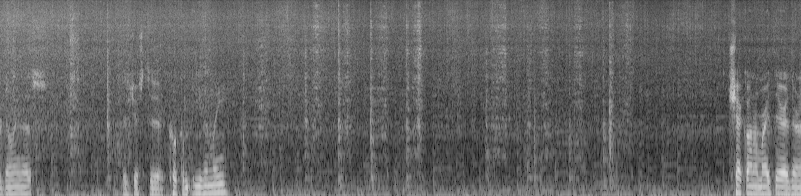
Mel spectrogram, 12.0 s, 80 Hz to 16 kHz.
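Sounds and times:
potatoes sizzling on a griddle: 0.0 - 12.0
metal spatulas scraping: 1.0 - 9.7.

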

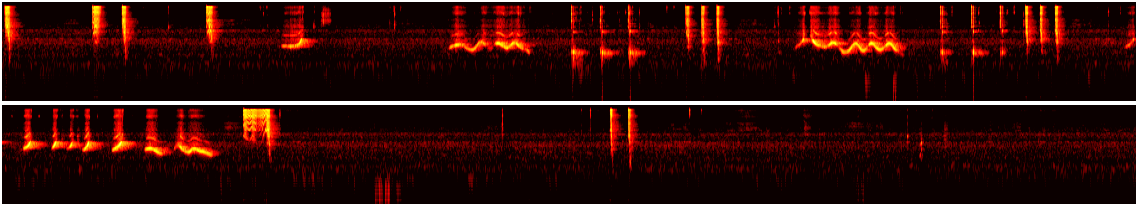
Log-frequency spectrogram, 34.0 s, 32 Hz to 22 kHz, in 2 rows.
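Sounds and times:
sharp bird clicks: 0.0 - 0.3, 1.4 - 2.0, 3.0 - 3.3, 10.2 - 10.9, 14.1 - 16.0, 20.6 - 21.2, 26.1 - 26.6.

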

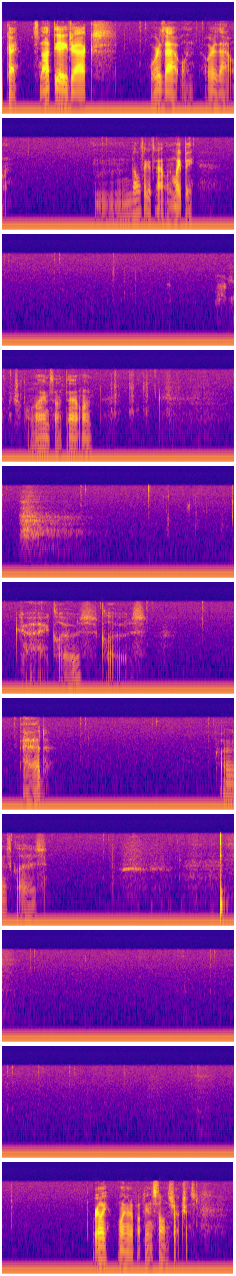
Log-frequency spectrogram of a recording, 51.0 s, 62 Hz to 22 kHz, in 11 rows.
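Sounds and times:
low hiss: 0.0 - 51.0
faint mouse clicks: 10.3 - 10.6, 40.6 - 43.3
person sighing: 18.9 - 20.2.

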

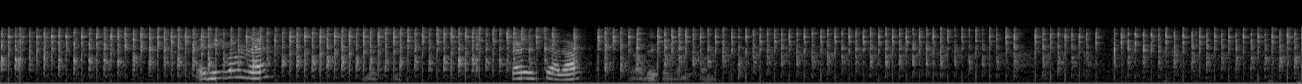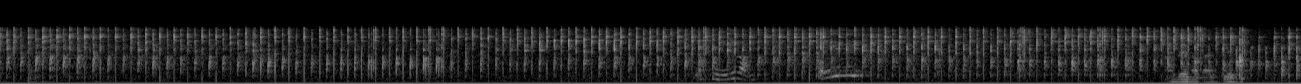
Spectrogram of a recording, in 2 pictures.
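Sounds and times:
toy steam boat popping: 0.0 - 26.0.

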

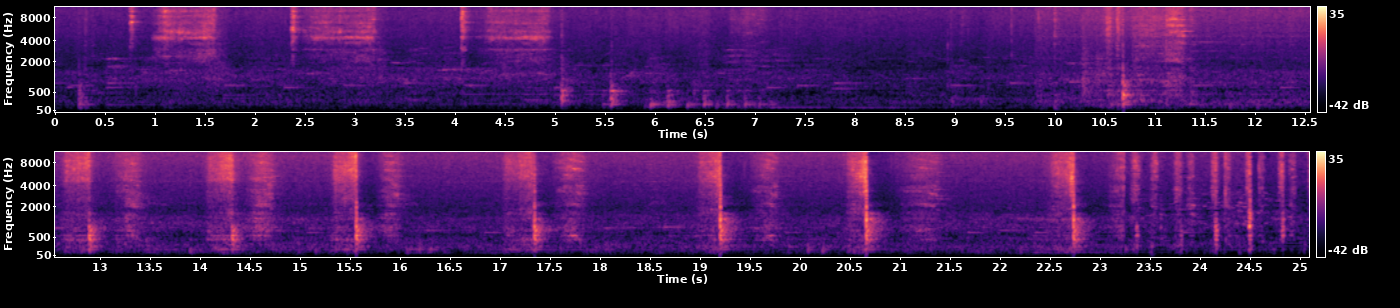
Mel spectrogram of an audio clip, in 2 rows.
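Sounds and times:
knife cutting on wooden board: 14.1 - 16.0.

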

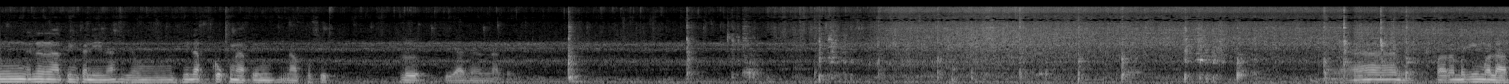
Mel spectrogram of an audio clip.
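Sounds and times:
frying sizzle: 0.0 - 15.0
metal pot clanks: 9.3 - 12.6.

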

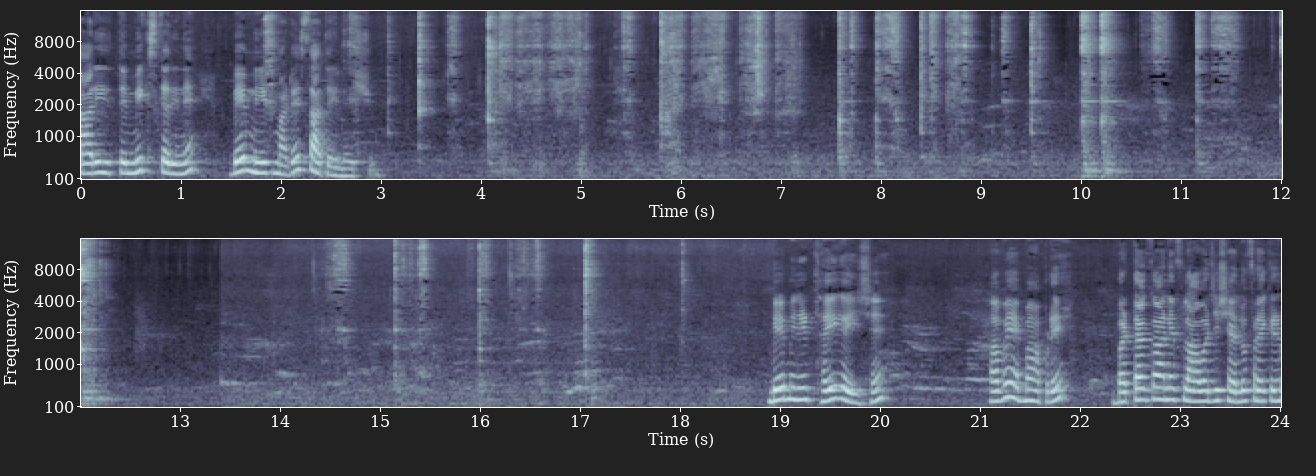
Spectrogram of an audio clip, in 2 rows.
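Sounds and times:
metal spoon scraping metal pan: 1.8 - 12.4, 14.3 - 17.3.

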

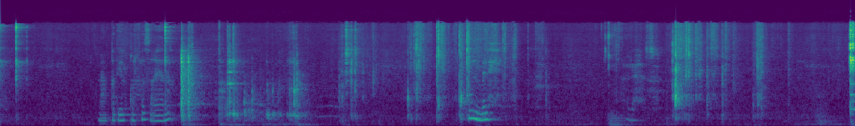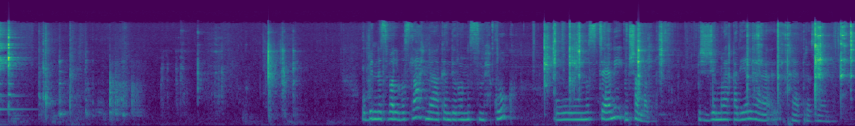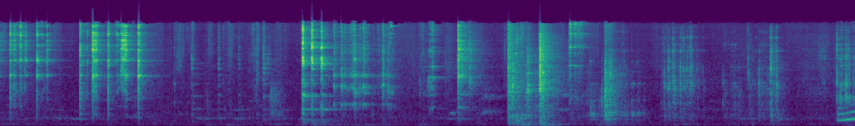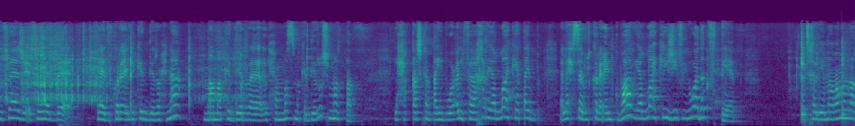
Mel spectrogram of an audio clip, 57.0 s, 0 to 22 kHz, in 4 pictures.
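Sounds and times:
loud metal pot clang: 14.2 - 15.0
spoon clinking on glass and pot: 14.2 - 15.0, 26.7 - 31.1, 32.1 - 36.5
metal kitchenware clattering: 14.2 - 18.1, 23.3 - 25.4, 26.4 - 41.7, 42.4 - 45.1.

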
